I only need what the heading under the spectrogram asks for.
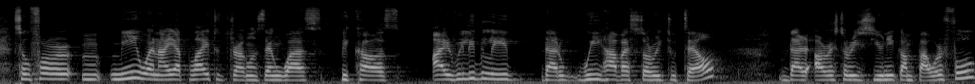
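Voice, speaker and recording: With a Chilean accent, a woman speaks at a moderate pace in a fairly high pitch, with very even loudness and fairly even intonation. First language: Spanish. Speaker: entrepreneur, clothing brand founder; guest. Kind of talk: interview. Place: studio.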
